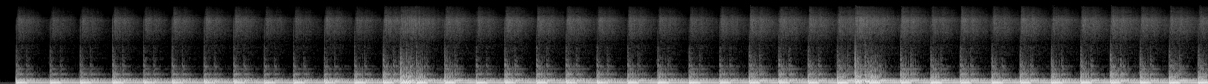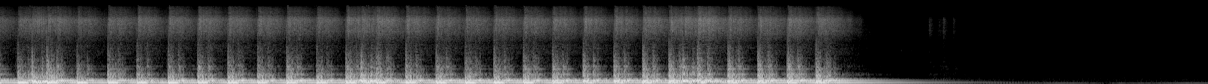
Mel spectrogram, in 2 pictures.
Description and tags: drum fragments music composition toolbox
